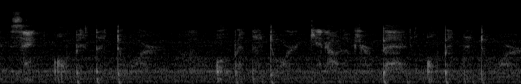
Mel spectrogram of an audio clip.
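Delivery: hushed, insistent spirit whisper. Acted. Spirits urge a child out of bed, whispering. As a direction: whisper it like voices in the dark. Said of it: "Whispers like this".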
